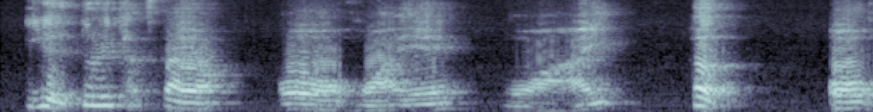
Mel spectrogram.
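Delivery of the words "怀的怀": 怀的怀 stretched very slowly; slow dictation. Shown as a demonstration. Teacher reading 怀 aloud for a child to write. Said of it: "老师念互你听".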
